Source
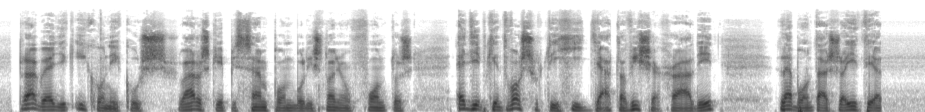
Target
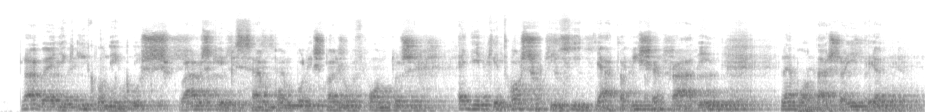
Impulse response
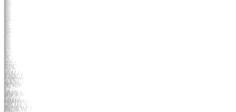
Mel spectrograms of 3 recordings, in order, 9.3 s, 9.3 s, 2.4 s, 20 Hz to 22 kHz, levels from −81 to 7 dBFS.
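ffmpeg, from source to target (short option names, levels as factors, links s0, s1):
-filter_complex "[1:a]atrim=start_sample=2205,asetrate=26460,aresample=44100[s0];[0:a][s0]afir=irnorm=-1:irlink=0,acrossover=split=6000[s1][s2];[s2]acompressor=threshold=0.0178:ratio=4:attack=1:release=60[s3];[s1][s3]amix=inputs=2:normalize=0,equalizer=f=95:w=1.8:g=-7,bandreject=f=890:w=25,areverse,acompressor=threshold=0.0398:ratio=5,areverse,anlmdn=1.58,asplit=2[s4][s5];[s5]adelay=239,lowpass=f=2600:p=1,volume=0.316,asplit=2[s6][s7];[s7]adelay=239,lowpass=f=2600:p=1,volume=0.24,asplit=2[s8][s9];[s9]adelay=239,lowpass=f=2600:p=1,volume=0.24[s10];[s4][s6][s8][s10]amix=inputs=4:normalize=0,volume=0.631"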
